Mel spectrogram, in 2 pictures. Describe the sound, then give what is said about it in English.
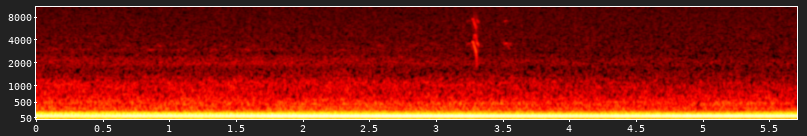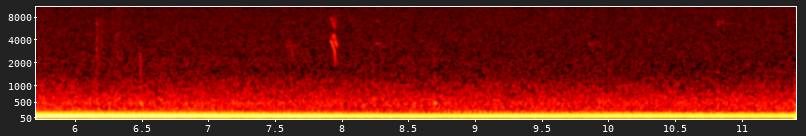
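Two or three very soft, brief high flight calls from a wild bird rise faintly over a steady, loud low rumble like a running vehicle engine. “Very soft flight calls by the wild bird.”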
